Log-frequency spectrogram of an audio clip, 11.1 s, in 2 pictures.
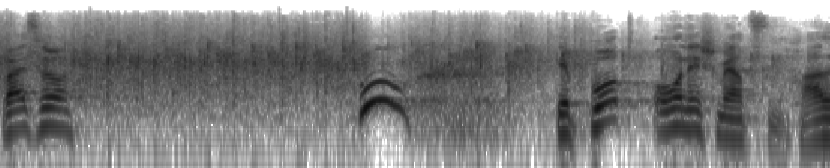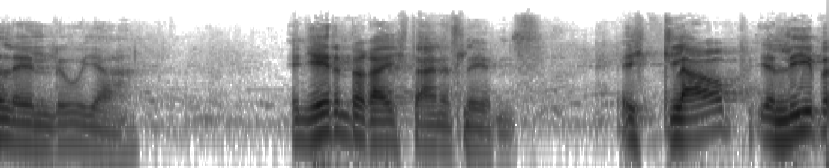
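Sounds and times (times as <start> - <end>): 
speech: 0.0 - 0.6, 2.4 - 6.5, 7.5 - 11.0
congregational applause at a church conference: 0.0 - 4.6.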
